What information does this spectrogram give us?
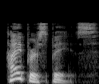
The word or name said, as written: hyperspace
